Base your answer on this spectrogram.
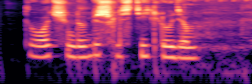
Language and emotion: Russian, neutral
